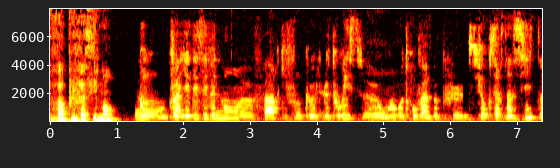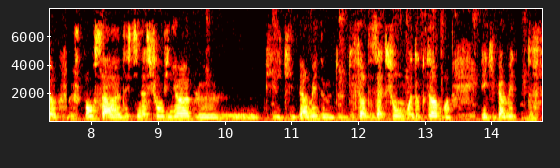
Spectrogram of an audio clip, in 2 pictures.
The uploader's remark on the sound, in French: au téléphone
